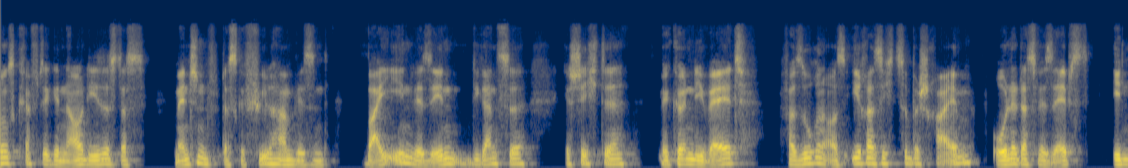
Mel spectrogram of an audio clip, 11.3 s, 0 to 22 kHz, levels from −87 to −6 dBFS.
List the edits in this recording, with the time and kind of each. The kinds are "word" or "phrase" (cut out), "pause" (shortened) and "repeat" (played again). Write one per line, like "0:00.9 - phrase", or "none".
0:06.5 - pause
0:09.9 - pause

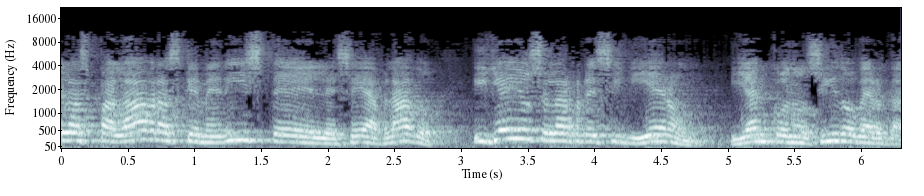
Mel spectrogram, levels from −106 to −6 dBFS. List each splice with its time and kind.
none

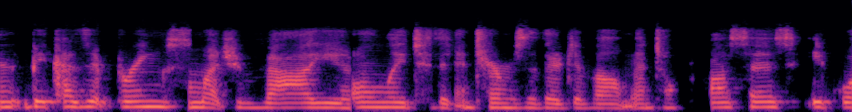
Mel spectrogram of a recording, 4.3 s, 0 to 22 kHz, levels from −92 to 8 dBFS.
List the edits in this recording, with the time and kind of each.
0:00.9 - word
0:01.7 - word
0:02.3 - word

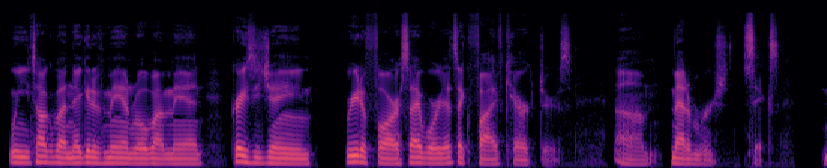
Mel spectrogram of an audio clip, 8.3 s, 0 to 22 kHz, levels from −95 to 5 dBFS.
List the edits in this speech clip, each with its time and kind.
none

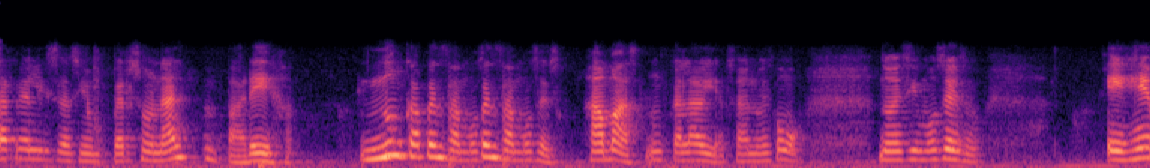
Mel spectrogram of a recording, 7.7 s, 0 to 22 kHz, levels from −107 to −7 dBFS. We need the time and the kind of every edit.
0:01.4 - word
0:03.2 - repeat
0:05.1 - word

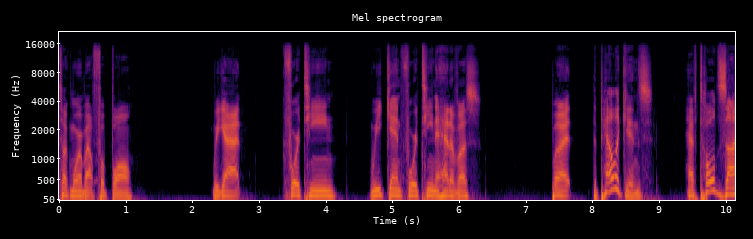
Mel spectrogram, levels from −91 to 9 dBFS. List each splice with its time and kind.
0:03.4 - word

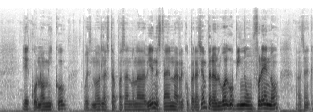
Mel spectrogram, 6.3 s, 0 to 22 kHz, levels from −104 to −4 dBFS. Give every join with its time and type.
none

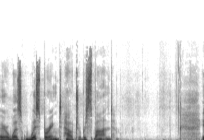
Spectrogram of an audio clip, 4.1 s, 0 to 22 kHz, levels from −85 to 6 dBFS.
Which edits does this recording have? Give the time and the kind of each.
0:01.2 - word

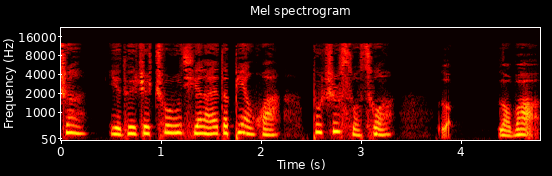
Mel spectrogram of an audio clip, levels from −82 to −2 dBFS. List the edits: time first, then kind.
none

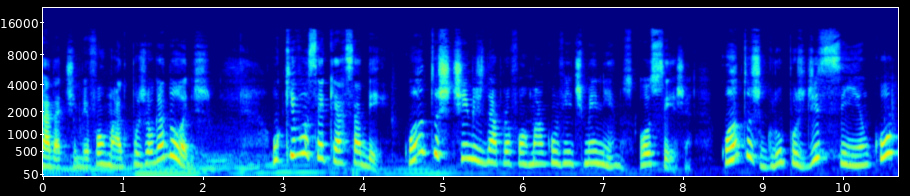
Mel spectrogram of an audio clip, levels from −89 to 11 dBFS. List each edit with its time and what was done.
0:01.1 - word

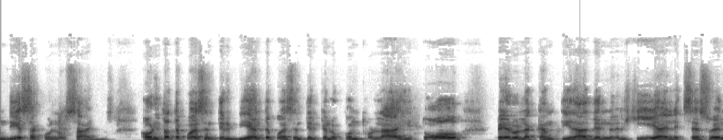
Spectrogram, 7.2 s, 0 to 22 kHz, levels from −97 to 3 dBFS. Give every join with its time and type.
none

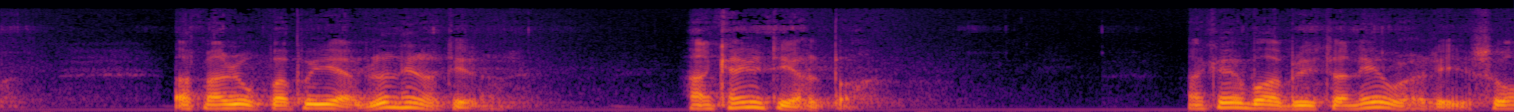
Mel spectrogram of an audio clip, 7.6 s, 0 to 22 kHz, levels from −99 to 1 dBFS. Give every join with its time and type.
none

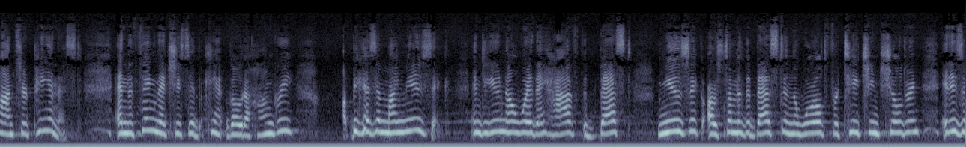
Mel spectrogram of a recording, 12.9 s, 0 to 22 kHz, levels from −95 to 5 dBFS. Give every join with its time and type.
0:02.7 - word

